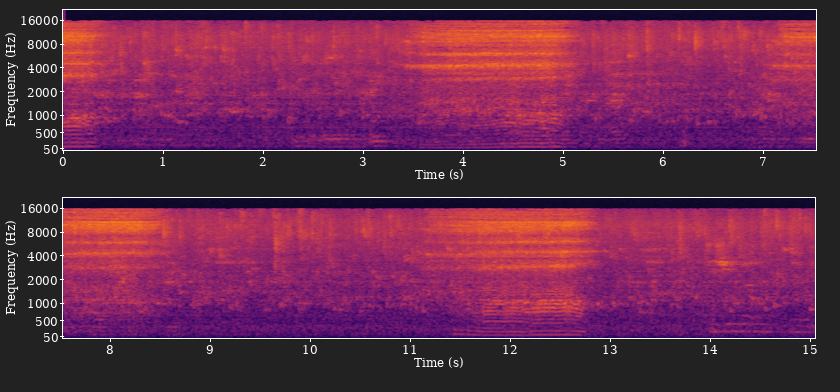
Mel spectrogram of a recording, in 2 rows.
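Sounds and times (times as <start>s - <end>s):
person snoring: 0.0s - 0.4s, 3.3s - 5.2s, 7.0s - 8.6s, 11.1s - 12.9s
soft airy breath: 7.0s - 8.7s.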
